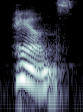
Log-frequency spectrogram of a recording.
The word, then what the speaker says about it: hands: you said hands again d after an n before a consonant in the word hands we usually won't say that d sound hands apron scissors spatula notice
